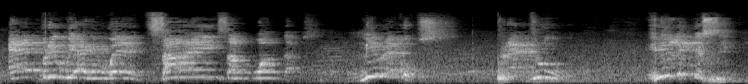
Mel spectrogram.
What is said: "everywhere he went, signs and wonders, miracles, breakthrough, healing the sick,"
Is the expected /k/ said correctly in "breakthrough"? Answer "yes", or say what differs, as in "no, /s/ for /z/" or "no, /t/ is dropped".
no, /k/ is dropped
